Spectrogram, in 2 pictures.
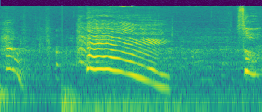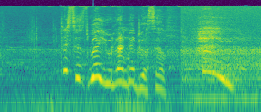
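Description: A middle-aged woman shouts angrily up close.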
